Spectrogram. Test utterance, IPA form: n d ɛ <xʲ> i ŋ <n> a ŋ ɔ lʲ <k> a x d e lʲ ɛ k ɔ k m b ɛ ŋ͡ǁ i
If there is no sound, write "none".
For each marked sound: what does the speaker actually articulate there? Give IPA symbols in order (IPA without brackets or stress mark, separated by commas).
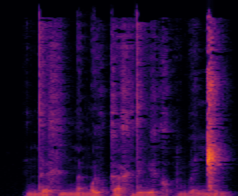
x, n, k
